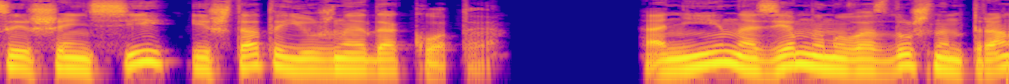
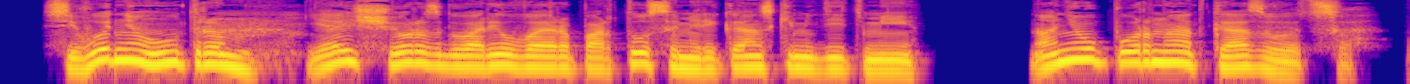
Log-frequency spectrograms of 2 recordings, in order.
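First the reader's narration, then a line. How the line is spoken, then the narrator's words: Sighing. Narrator (Russian): вздохнув, сказал очкарику Сяомен Хуахуа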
